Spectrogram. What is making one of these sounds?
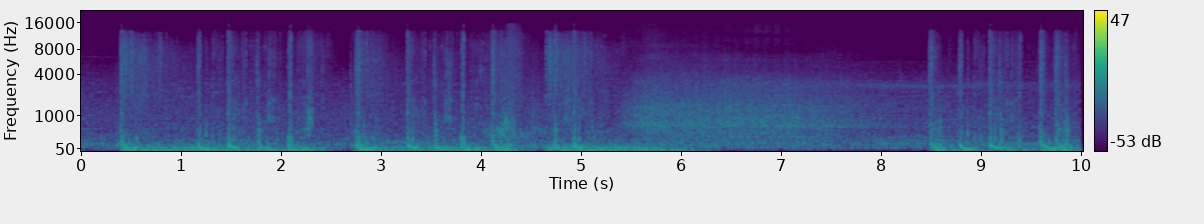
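Heavy thuds ring out as a large body lands and leaps.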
